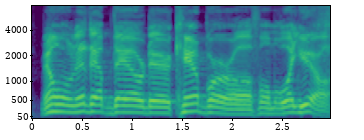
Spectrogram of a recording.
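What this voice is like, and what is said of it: Imitated Eastern Virginia accent. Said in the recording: “this Eastern Virginia accent that I will not quite do justice to, ... I'll try to ... represent it”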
